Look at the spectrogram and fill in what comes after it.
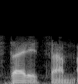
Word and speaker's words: Старица: В QTH правильно будет ударение на первую букву А, Старица, от слова «старая».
